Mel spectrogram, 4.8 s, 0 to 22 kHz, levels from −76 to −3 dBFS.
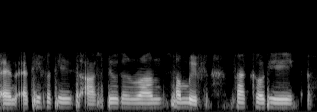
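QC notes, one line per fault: The speech carries no faults, just the narrow 200 Hz to 3.6 kHz band of an AMR narrowband mobile codec line with nothing above about 3.7 kHz and only a light coded texture, which fits the 12.2 kbps mode.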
